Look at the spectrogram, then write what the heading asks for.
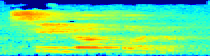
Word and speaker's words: Xilófono: Xilófono.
